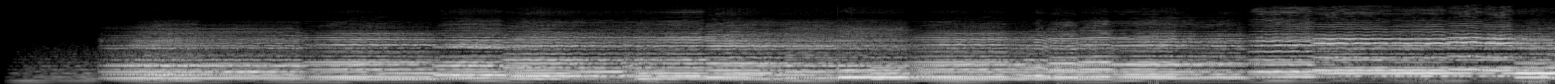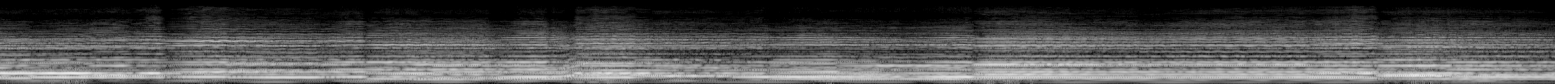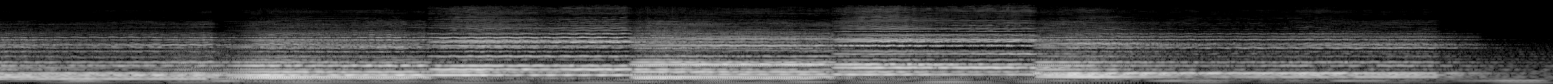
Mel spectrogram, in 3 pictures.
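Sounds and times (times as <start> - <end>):
violin: 0.0 - 46.6.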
